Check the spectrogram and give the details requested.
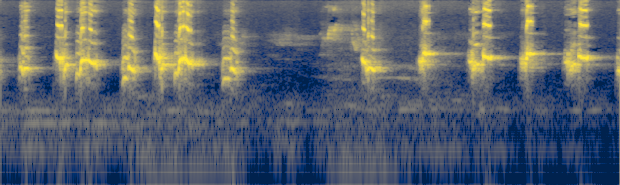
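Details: Sooty-headed bulbul singing energetically, recorded as a lure to make other bulbuls reply. A tumbling cluster of slurred whistles, a pause of nearly a second, then a second run of rising, bright whistled notes.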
